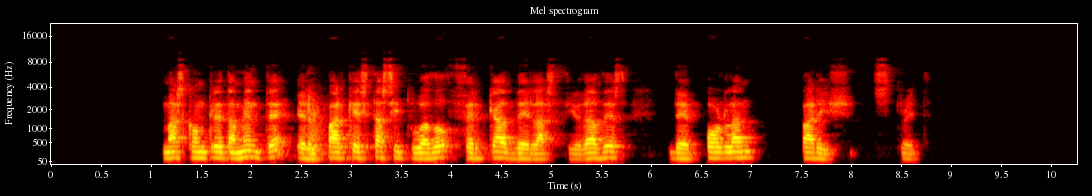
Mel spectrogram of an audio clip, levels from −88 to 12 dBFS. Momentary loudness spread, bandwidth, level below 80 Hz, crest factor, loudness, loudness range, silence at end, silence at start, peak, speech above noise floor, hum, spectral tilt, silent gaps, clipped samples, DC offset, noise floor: 15 LU; 9 kHz; -60 dBFS; 18 dB; -18 LUFS; 5 LU; 1.6 s; 1.1 s; -2 dBFS; over 72 dB; none; -6 dB/octave; 7.38-7.51 s; under 0.1%; under 0.1%; under -90 dBFS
